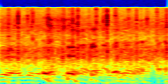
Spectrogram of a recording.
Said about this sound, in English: A round of applause for yourself. Oh, man, wow. First time for me. Round of applause. Yeah, look at that.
